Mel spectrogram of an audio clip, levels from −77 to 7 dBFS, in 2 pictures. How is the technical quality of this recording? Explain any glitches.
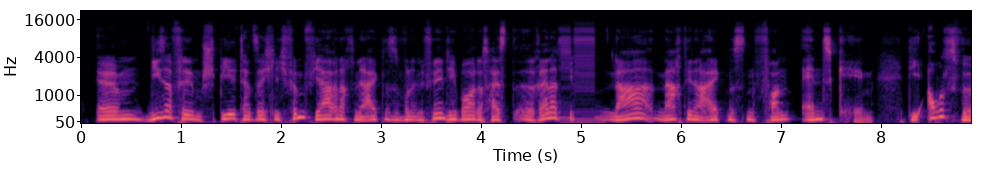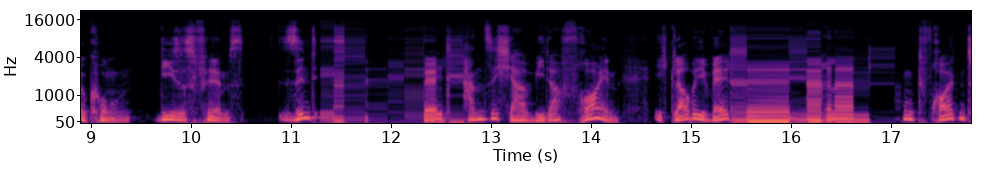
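The speech has three stretches of robotic sound from repeated short buffers, at 4.81 to 5.25 s, 11.30 to 12.76 s and 15.41 to 17.11 s. Each turns the voice into a stiff metallic buzz at 50 Hz that only roughly tracks the words, most likely because audio arrived late and a 20 ms piece was looped, skipping most of the real signal, and all of it in the last stretch. A spectrogram shows evenly spaced 50 Hz harmonic lines; the waveform shows identical repeating 20 ms cycles.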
